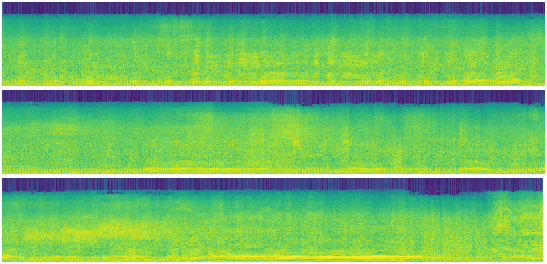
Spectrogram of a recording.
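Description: Off-road motorcycle engine heard from the rider's helmet camera, revving up and down in short bursts over a slow, rutted trail, then revving up and running harder and louder near the end as the bike speeds up on open ground.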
